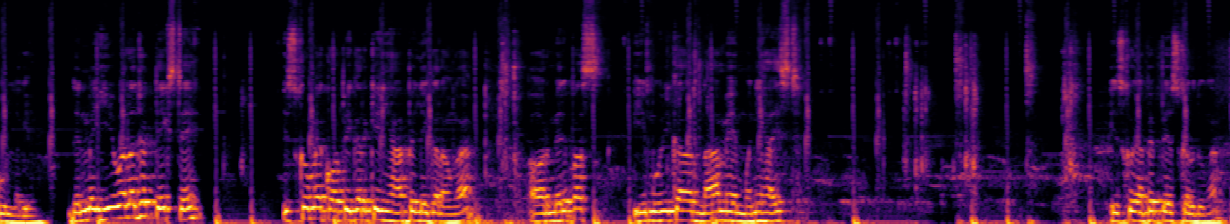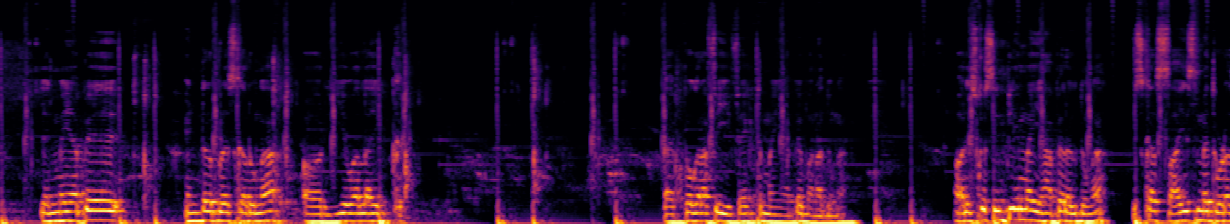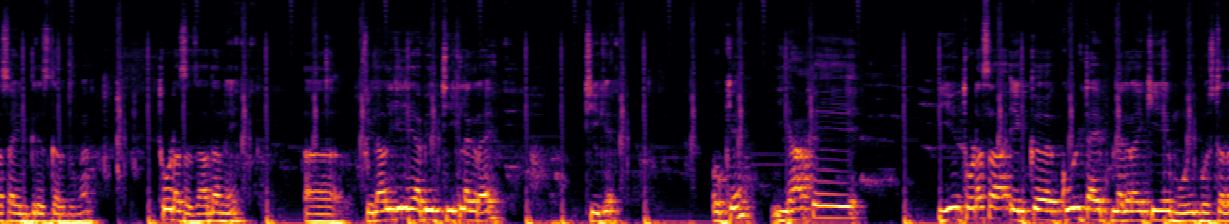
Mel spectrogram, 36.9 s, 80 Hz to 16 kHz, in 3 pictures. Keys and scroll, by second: 5.1 alt+shift+Tab, 6.6 typing, 7.0 ctrl+alt+Tab, 9.6-10.6 typing, 13.7 Return, 16.1 BackSpace, 17.5 Return, 25.6 ctrl+t, 28.1 ctrl+t.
